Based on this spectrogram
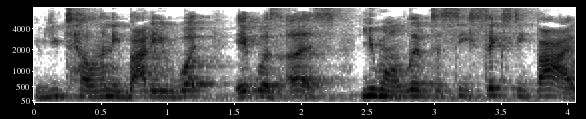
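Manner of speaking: mock-threatening, acted-out menacing delivery. Recounting a story, the speaker acts out a man threatening the uncle; retelling a threat. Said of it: "threatened the uncle".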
